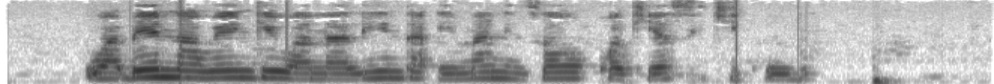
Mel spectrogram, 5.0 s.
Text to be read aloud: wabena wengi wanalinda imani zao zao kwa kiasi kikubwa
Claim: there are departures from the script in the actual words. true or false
true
